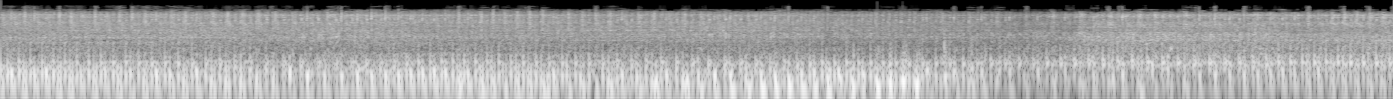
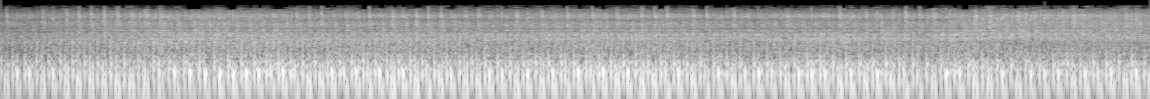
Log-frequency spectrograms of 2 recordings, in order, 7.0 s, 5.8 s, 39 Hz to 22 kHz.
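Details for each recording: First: Tecumseh Snow King 5.5 hp 195 cc snowblower engine, carb cleaned after a year of storage, leaking back gasket; low idle rises and falls every few seconds, hunting, fixed by adjusting the idle screw at high and low throttle. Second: Craftsman Trac-Drive snowblower, Tecumseh Snow King 5.5 hp 195 cc, surging after storage and carb cleaning, fixed by idle screw adjustment at high and low throttle: fast, even single-cylinder chug, no hunting or surging; normal running.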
